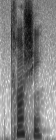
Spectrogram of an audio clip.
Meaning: 1. to slice, cut into slices 2. to complete, conclude 3. to decide, settle, address 4. to rule, make a ruling, come to a decision 5. to behave or comport oneself (as if one were)
- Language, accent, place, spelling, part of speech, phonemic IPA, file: French, France, Paris, trancher, verb, /tʁɑ̃.ʃe/, Fr-trancher.ogg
